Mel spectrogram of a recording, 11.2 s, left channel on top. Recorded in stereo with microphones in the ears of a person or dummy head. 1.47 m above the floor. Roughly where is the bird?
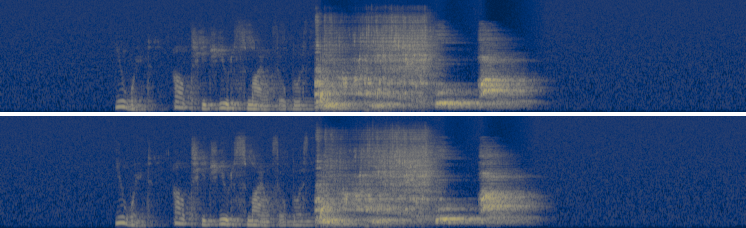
No bird in this recording.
